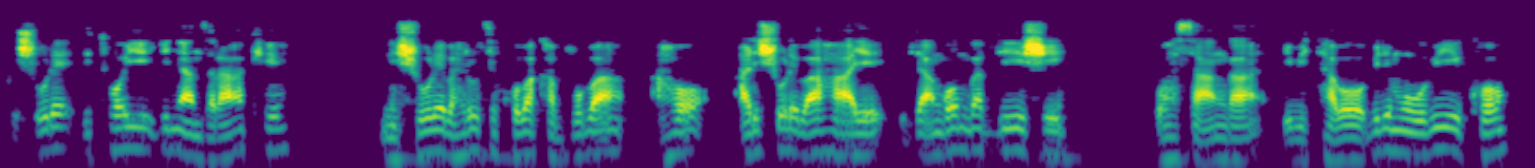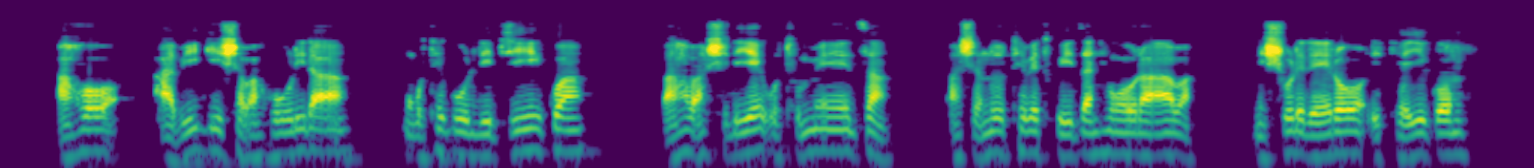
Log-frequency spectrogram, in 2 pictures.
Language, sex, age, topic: Rundi, male, 36-49, education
